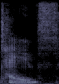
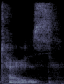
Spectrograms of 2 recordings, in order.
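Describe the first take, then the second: First: The name rhymes with 'waves'. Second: The name rhymes with 'toes'. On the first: "he pronounces it Taves" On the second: "and not Toes"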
